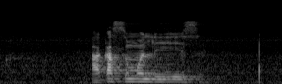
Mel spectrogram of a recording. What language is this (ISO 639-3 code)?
nso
